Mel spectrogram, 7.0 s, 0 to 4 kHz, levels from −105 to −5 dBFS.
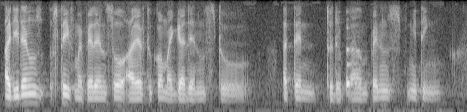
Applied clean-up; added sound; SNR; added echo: none; Bowed string instrument; 6 dB; none.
